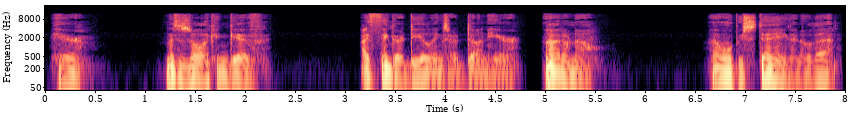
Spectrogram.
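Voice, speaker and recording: Low, husky, grim sniper. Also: male voice, a little slow, long pauses, dry recording, studio quality, exaggerated voice. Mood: guarded, weary. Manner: terse, flat, clipped, brooding delivery. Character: grim, bitter male ex-army sniper, guarded and grieving widower. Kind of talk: video game voice acting.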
